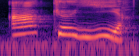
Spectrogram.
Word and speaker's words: accueillir: And the verb is accueillir, to welcome.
